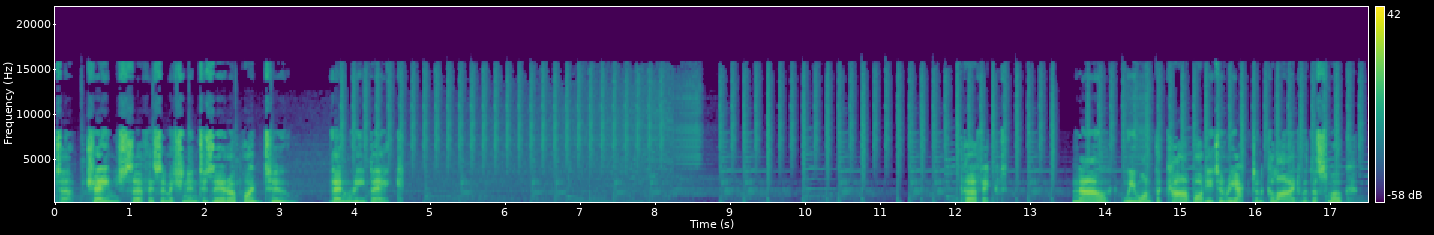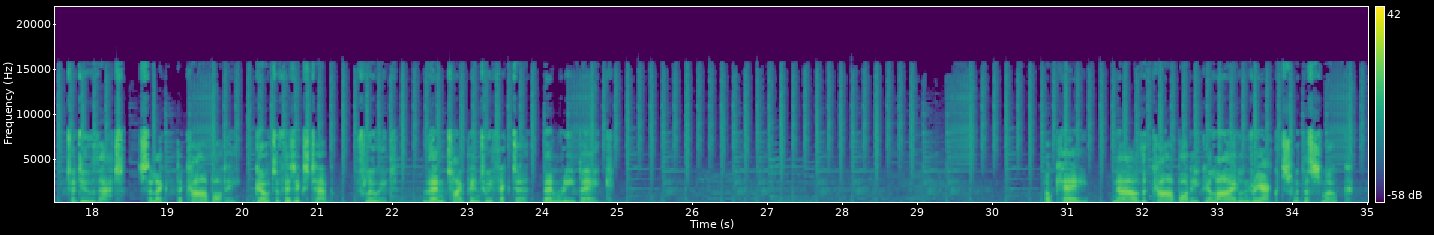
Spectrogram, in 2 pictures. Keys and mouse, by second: 1.7-3.2 drag, 5.7 click, 8.7 space, 19.2-20.7 drag, 23.5-24.0 drag, 24.7 click, 29.1 middle click, 29.3 space, 33.2 space, 34.3-34.7 drag, 34.8 ctrl+s.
